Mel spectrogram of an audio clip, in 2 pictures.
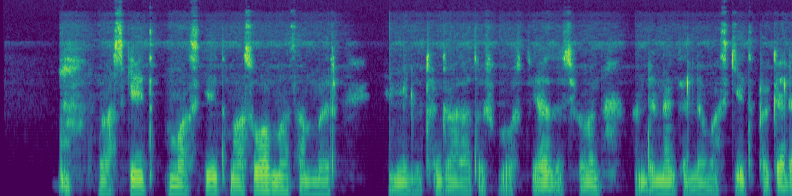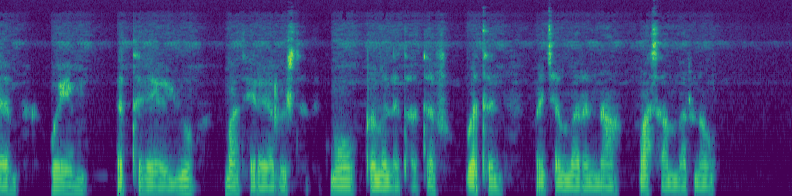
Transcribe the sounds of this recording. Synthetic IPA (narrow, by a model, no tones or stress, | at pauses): maskʼe̞t̪ʼmaske̞t̪ʼmaswaβmasamːəɾ | jɛmːilut̪ʰʼɨŋɡʼaɾat̪ʰo̞t͡ʃːbə̰wʊst̪ʼjazəsi̥ho̞nʔɨnd̪ɨnːəɡʼəɾləmaskʼe̞̰t̪ʼb̥əkʼələm | wɔjɪm | bət̪ʰələjajːu | mat̪ʰe̞ɾijalo̞t͡ʃːt̪ʰət̪ʼəkʼmo̞b̥əmələt̪ʰʼat̪ʼəf | wət̪ʰɨn | mət͡ʃʼɛmːəɾɨnːa | masamːəɾnəw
